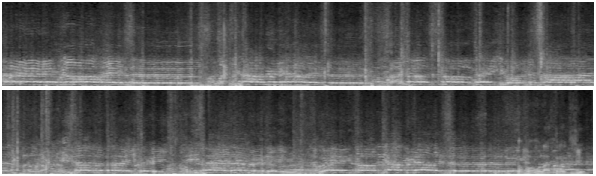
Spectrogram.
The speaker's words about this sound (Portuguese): Ele mal chegou no Manchester City, ele já ganhou uma música da torcida.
